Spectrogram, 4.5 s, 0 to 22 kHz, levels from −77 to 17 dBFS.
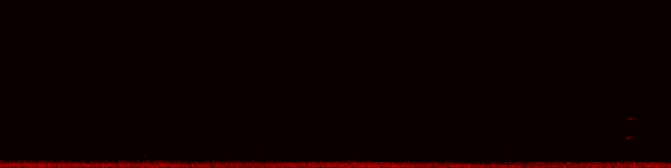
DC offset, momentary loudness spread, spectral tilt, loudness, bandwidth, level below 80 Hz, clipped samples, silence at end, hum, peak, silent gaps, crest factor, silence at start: under 0.1%; 4 LU; -7 dB/octave; -59 LUFS; 16 kHz; -80 dBFS; under 0.1%; 0 s; none; -46 dBFS; none; 14 dB; 0 s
